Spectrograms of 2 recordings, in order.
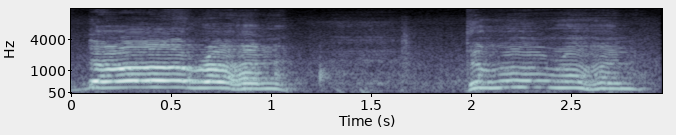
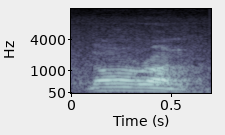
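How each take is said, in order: First: High-pitched sing-song call after a pet; high, teasing don't run. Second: Said in the usual way. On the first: Real, not acted. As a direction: coax it back in a high voice. Calling to a running animal.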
